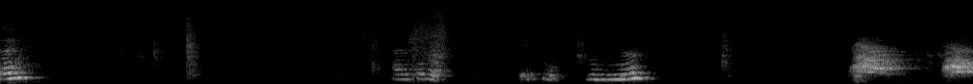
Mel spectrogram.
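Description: A girl talks close by, in short bursts.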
